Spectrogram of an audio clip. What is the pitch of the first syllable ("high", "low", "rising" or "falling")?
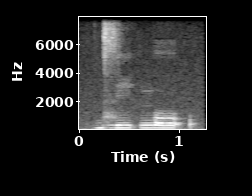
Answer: low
